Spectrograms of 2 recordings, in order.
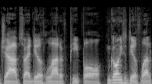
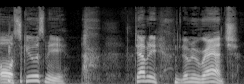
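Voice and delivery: high, polite Midwestern apology voice; polite Midwestern furbolg; 7 semitones higher than usual. Pretend. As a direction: ask for ranch like a meek Midwesterner. Voicing polite ranch-loving furbolg.

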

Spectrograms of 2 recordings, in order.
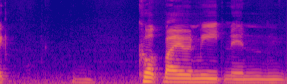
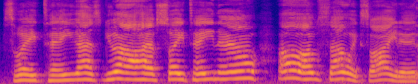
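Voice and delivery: hammed-up Southern drawl on "Sweet tea", higher, louder and slower; southern accent; 11 semitones higher, 8 dB louder, slower than usual. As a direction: play a gushing Southern belle, "Sweet tea" stretched out slow. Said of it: "it gives you a southern accent".

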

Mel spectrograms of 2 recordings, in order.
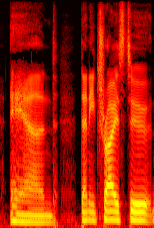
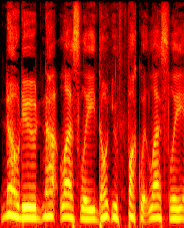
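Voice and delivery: higher, louder pleading warning; acted heated protest; 5 semitones higher, 5 dB louder than usual. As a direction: act out standing up for someone. Acted protest over threat to Leslie.

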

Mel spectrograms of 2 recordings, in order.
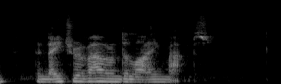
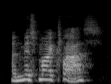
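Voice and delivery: much higher, louder, playful incredulous question; mock disbelief; 8 semitones higher, 7 dB louder than usual. A narrator's reading. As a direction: feign shock at the student's choice. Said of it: "I replied in mock disbelief".

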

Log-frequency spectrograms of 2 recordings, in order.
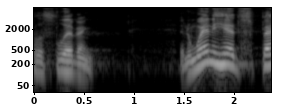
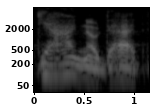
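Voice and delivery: much lower and much softer, sheepish; sheepish daughter; 8 semitones lower, 15 dB quieter than usual. Retold or imitated. Hungover daughter answers her dad's lesson, sheepish and quiet. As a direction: mumble it like a hungover teen. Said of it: "she's like".

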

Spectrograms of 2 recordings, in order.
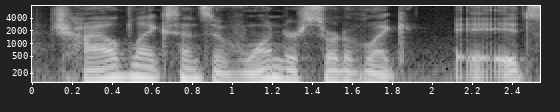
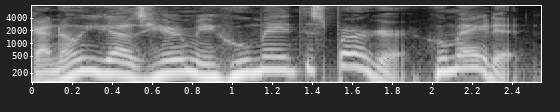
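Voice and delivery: shouting in a restaurant; 11 semitones higher than usual. Retold or imitated. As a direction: call out across the whole restaurant, much higher. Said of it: "he's a guy shouting in a restaurant".

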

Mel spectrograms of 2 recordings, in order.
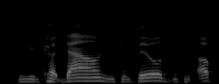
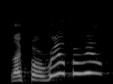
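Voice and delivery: squealed disbelief, much higher and louder; mock incredulous serpent; 10 dB louder than usual. Serpent mocking God's rule to Eve, squealing disbelief. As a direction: shriek for real in mock shock. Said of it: "and he goes".

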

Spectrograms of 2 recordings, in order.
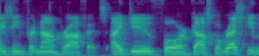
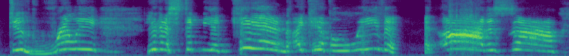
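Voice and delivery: high, loud, frustrated groan; exasperated disbelief; 12 semitones higher, 6 dB louder than usual. Retold or imitated. Watching the man line up again, exasperated. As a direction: dread him coming over. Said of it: "I was like".

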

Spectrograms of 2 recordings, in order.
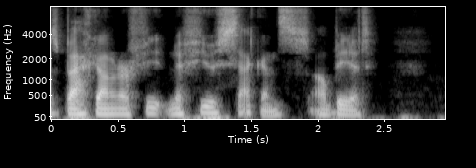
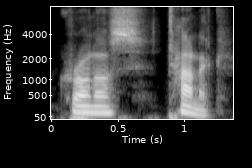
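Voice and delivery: chanted spell names, raised and deliberate; lightly intoned incantation; 6 semitones higher, 4 dB louder, slower than usual. Acted. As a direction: call each name like a spell. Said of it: "she incanted".

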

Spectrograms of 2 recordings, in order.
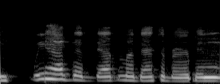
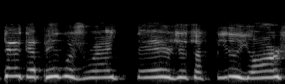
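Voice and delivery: indignant complaint; 10 semitones higher than usual. Retold or imitated. Retelling complaint to dad.

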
